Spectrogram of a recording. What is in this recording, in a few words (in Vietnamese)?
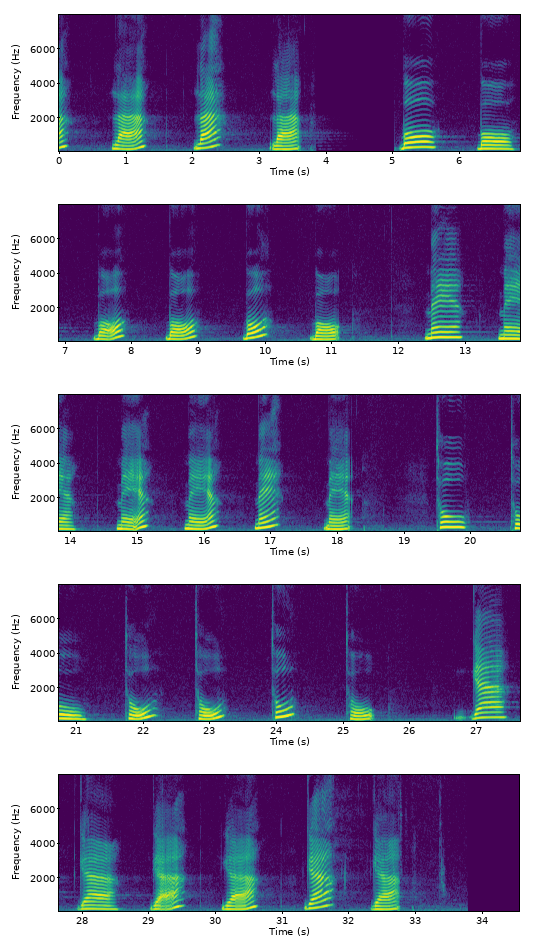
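Ho Chi Minh City thanh dieu tieng viet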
